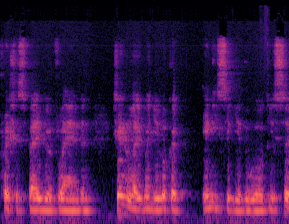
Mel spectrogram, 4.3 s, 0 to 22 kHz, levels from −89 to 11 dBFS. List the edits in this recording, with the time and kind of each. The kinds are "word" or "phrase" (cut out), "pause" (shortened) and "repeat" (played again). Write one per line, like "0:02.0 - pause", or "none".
none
